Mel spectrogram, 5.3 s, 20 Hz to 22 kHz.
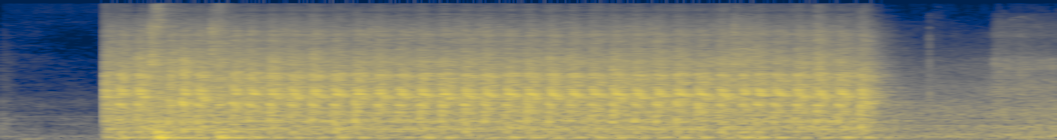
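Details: Yamaha XJR1200 that stood over a year on stale petrol, fresh fuel just added, carbs due for cleaning and syncing: the starter churns at about three even pulses a second for four seconds but never catches. Hard start, possibly fuel reserve or jetting, not confirmed.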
